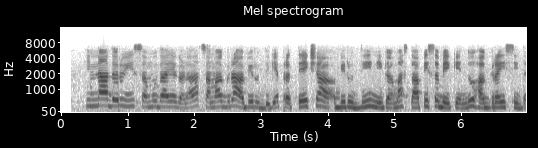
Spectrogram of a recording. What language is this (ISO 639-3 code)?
kan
